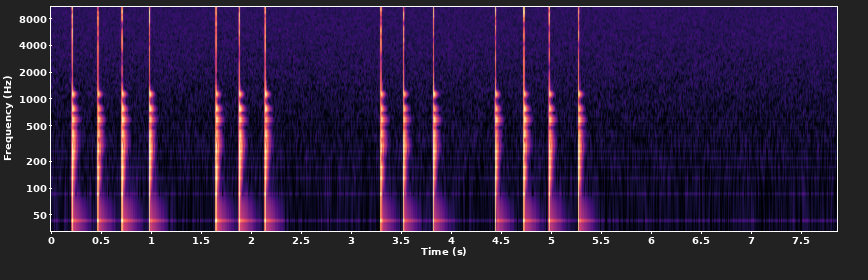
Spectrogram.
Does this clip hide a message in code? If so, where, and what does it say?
Yes: tap code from 0.2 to 5.4 s, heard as knocks on wood, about 4 knocks a second. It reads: SO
